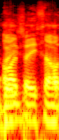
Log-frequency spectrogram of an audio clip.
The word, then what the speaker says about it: Ibiza: And he reckons, well, Dusty reckons I should go to Ibiza. Is that how you say it? – Yeah, Ibiza.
